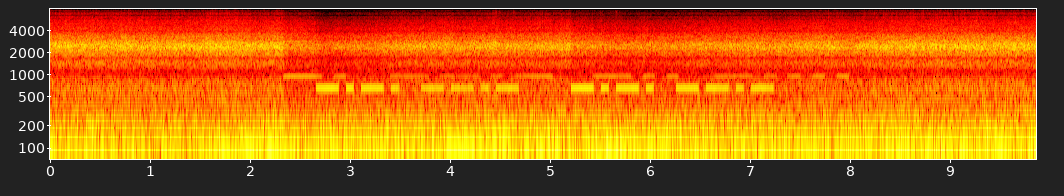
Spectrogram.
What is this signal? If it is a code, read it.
Morse code, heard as two keyed tones, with heavy radio static and the noise inside a car. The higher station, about 10 wpm, 950 Hz: NQD6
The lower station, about 16 wpm, 670 Hz: CQ CQ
